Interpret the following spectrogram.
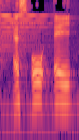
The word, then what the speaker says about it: soaked: S-O-A-K-E-D를 이렇게 쓰시면 되고요. 마지막에 발음도 soaked가 아니고 soaked를 발음해 주셔서 soaked 하시면 되겠고요. 앞에 K가 있기 때문에 soaked입니다.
